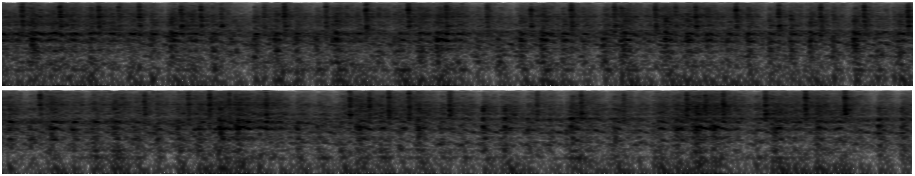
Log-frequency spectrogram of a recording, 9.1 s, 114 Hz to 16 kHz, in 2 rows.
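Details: Honda CB500 idling cold: pulsing low thrum with rattly ticking on top; abnormal cold-engine noise, cause not pinned down.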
